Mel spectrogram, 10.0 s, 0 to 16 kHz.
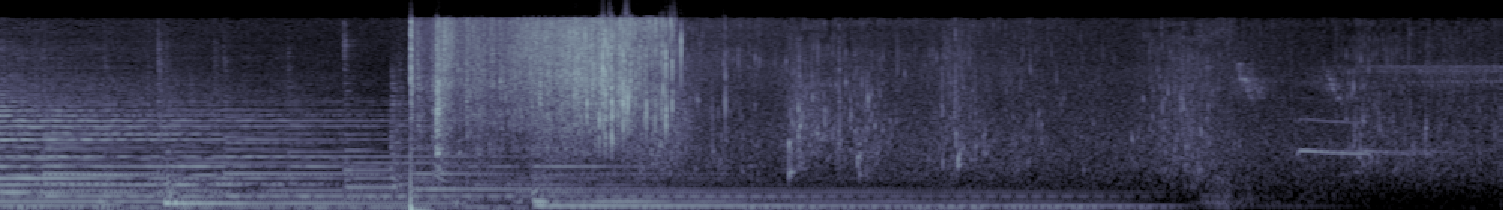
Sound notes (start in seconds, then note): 2.8 sloshing water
